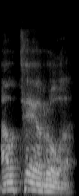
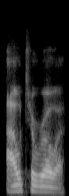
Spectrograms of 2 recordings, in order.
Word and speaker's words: Aotearoa: It means the land of long white clouds, and you pronounce it Aotearoa. Aotearoa.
